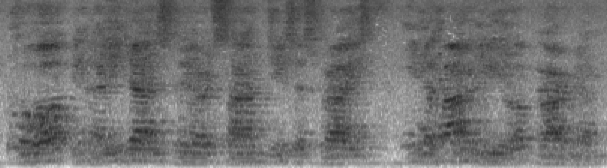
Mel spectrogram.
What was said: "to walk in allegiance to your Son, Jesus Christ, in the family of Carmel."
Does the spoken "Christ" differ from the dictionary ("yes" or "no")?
no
